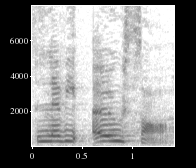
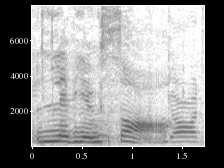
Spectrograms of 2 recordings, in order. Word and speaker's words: Leviosa: someone's eye out besides you're saying it wrong it's Leviosa not Leviosa you do it then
